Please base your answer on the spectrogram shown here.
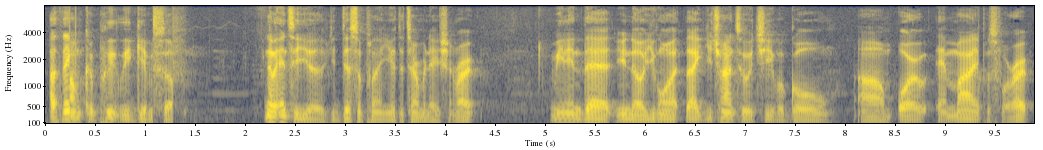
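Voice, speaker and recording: A man's voice: low voice, brisk, a bit bright. A man co-hosting a casual podcast, talking in an earnest, reflective way and often checking in with "you know what I mean". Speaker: podcast co-host.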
